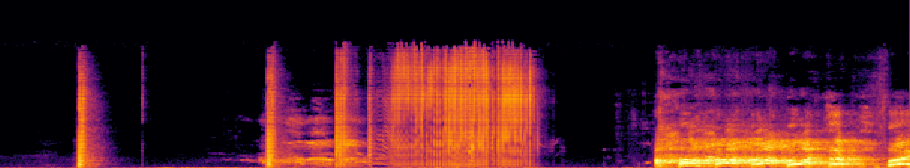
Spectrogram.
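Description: A few short sharp pops lead into a buzzing, sputtering fart lasting about a second, then loud bursts of laughter take over until the end.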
